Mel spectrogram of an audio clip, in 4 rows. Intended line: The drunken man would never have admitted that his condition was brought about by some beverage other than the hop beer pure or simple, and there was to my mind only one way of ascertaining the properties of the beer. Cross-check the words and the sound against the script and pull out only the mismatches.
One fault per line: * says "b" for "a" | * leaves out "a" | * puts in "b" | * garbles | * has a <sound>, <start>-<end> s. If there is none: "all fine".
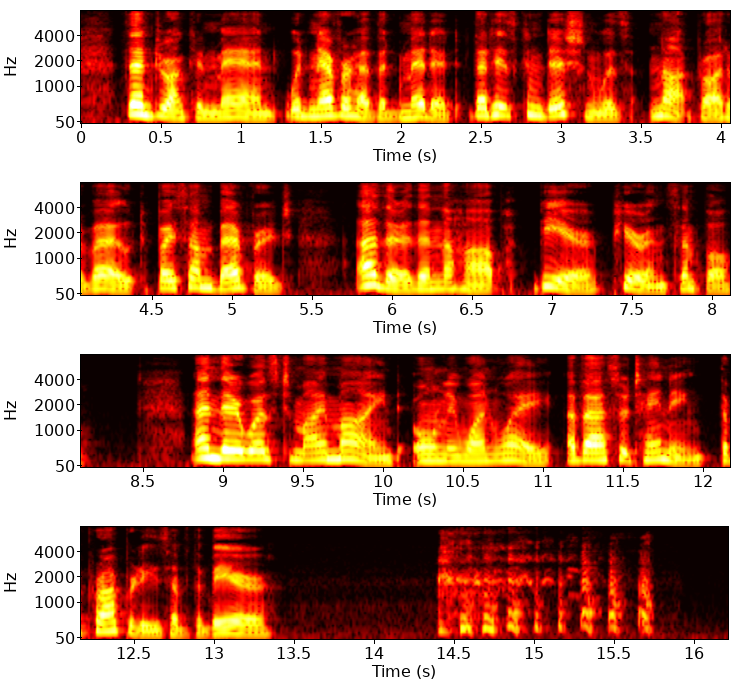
* puts in "not"
* says "and" for "or"
* has a laugh, 14.4-15.8 s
